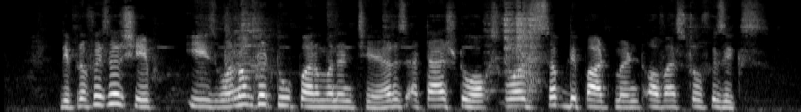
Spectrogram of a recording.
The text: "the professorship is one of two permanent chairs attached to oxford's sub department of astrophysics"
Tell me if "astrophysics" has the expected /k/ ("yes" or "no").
yes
